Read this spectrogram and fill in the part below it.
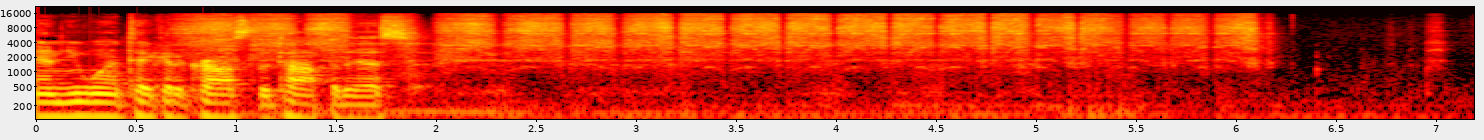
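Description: A steel blade scrapes back and forth on a sharpening stone in quick, even strokes.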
